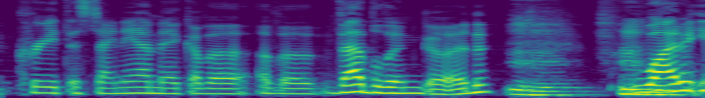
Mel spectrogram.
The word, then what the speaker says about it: Veblen: I'm not going to pronounce it probably correctly, but Veblen or Vablin goods? – Veblen, I think.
